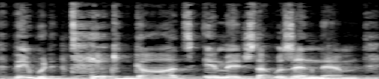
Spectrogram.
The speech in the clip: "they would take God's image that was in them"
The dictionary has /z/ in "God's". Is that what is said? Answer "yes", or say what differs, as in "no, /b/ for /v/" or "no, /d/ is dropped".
yes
